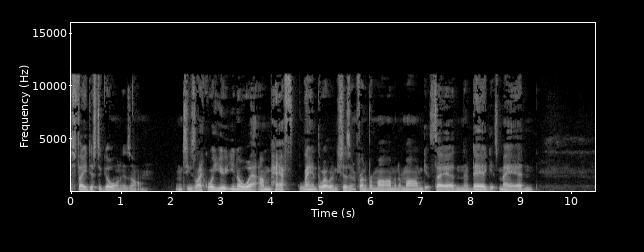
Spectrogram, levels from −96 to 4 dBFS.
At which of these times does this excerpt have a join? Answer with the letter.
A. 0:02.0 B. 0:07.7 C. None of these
A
